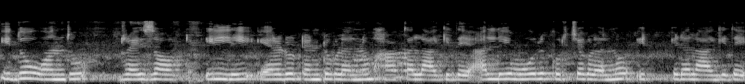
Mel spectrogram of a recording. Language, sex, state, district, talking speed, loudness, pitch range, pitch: Kannada, female, Karnataka, Koppal, 40 wpm, -12 LUFS, 230-245 Hz, 235 Hz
